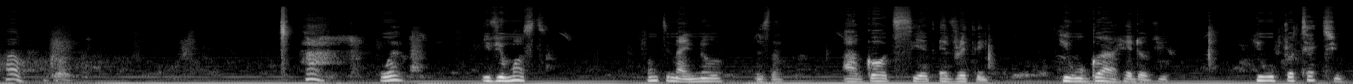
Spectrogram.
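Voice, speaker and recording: Devout, cautious adviser in film drama: slow, mellow delivery, Nigerian accent. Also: female voice, very deep voice, lively intonation, soft background music, exaggerated voice, low-quality recording. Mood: worried, pious. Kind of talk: Nollywood film acting.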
